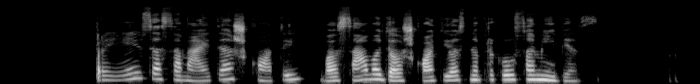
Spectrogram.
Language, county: Lithuanian, Alytus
